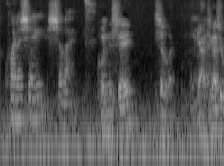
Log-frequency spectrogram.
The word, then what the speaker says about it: Quinashai Chelette: for those at all my name is pronounced quenesha shellette quinnishay god you got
